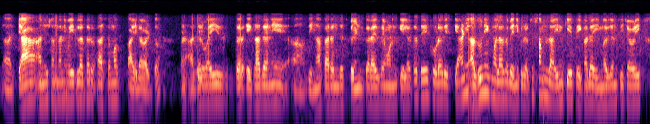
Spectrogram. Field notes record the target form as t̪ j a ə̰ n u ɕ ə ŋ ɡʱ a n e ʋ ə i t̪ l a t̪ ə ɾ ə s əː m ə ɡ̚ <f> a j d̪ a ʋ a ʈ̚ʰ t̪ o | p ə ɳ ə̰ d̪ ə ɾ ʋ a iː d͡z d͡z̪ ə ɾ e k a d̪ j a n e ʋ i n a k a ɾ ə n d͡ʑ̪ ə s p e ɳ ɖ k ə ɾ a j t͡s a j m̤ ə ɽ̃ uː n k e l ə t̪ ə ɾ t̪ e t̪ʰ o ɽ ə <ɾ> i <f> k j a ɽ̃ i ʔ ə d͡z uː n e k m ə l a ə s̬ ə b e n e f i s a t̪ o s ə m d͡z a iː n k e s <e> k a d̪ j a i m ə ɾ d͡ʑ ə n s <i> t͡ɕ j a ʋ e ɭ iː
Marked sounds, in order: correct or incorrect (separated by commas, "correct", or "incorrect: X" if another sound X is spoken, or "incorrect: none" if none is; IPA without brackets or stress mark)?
correct, correct, incorrect: s, correct, correct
